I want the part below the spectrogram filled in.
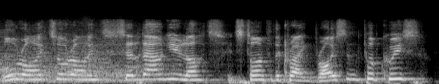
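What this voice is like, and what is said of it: Put-on Brummie accent. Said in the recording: “Don't know why I went with the Brummie accent”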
